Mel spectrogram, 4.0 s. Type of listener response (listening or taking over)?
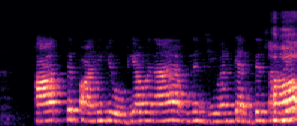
taking over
